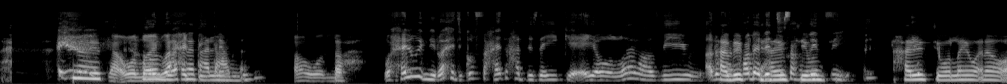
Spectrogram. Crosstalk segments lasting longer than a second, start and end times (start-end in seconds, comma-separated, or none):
1.1-2.5, 7.1-8.5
